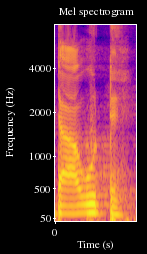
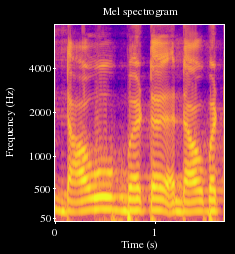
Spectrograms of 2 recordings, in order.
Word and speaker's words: doubt: डाउट। क्या पढ़ते हैं? डाउट। यहाँ पर बच्चों बी साइलेंट है, मतलब इसको नहीं पढ़ा जाएगा। इसे डाउ बट ऐसे नहीं पढ़ेंगे, डाउट पढ़ेंगे।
